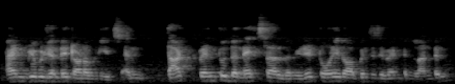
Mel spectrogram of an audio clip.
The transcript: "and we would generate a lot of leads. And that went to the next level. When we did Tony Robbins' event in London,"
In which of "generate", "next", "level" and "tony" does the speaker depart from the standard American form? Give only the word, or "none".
level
